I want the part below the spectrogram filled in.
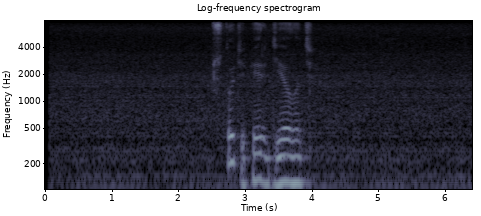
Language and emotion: Russian, sad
